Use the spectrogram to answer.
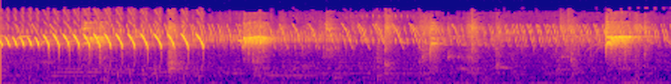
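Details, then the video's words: Domestic canary singing and calling, offered as training song for young birds: a fast run of rising chirped notes, then quieter scattered notes and a short buzzy burst near the end. "CANÁRIO DO REINO CANTANDO E CHAMANDO ÓTIMO TREINO PARA FILHOTES!!!"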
